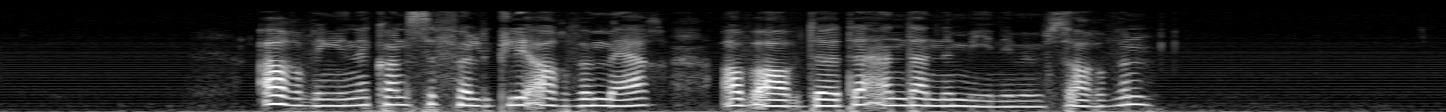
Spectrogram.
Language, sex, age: Norwegian, female, 24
